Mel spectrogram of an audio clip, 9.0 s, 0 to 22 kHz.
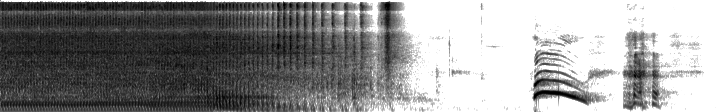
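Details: Cub Cadet riding mower, 16 hp horizontal-shaft Kohler, given starting fluid on choke: engine chugs hard a few seconds, then slows and dies as the fluid burns off. Fuel pump works, so a fuel-starved, dirty carburetor is likely.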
